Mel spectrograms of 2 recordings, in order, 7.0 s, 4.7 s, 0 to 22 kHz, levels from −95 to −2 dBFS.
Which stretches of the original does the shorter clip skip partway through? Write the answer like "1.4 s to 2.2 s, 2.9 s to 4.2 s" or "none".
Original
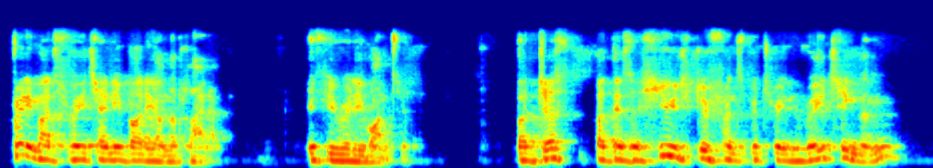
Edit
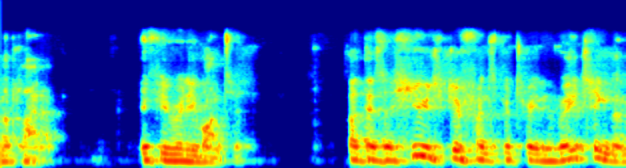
3.7 s to 4.3 s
